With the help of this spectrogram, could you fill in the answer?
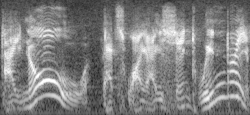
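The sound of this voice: A put-on character voice at a slow pace, bright and sharp in tone, with very wide pitch swings and faint background noise. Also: man, high pitch for a man.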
